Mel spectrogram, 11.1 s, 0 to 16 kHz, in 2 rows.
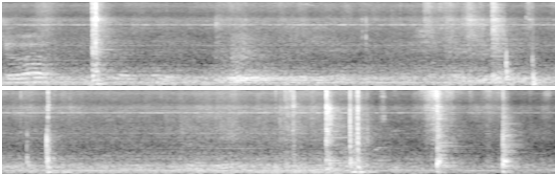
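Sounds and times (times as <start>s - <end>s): machine hum: 0.0s - 9.8s.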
